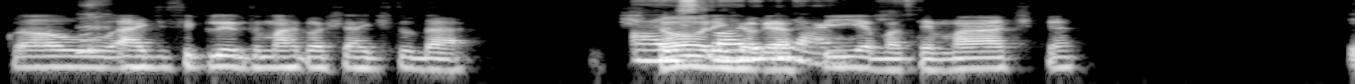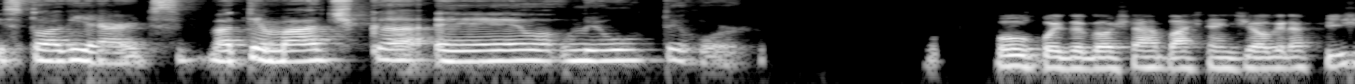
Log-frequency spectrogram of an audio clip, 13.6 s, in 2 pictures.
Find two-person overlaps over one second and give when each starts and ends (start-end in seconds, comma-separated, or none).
3.2-4.6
